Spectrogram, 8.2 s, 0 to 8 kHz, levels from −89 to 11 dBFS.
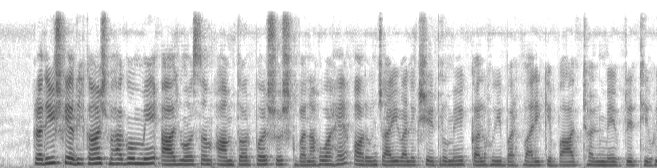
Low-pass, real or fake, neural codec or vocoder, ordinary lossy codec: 7.2 kHz; fake; codec, 16 kHz, 4 kbps, FunCodec, trained on Chinese and English, 50 frames a second; none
